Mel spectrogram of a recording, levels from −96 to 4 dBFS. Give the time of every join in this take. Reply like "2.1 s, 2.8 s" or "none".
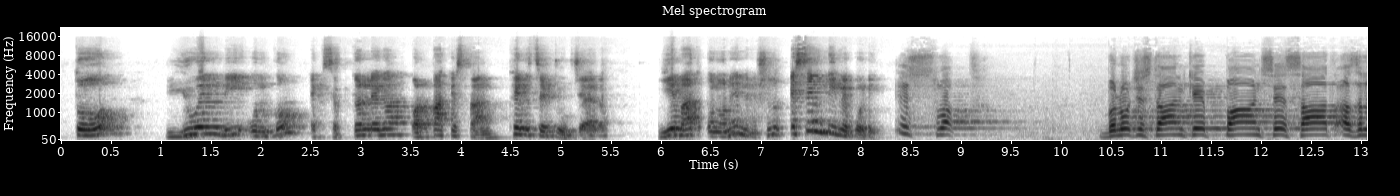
8.2 s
